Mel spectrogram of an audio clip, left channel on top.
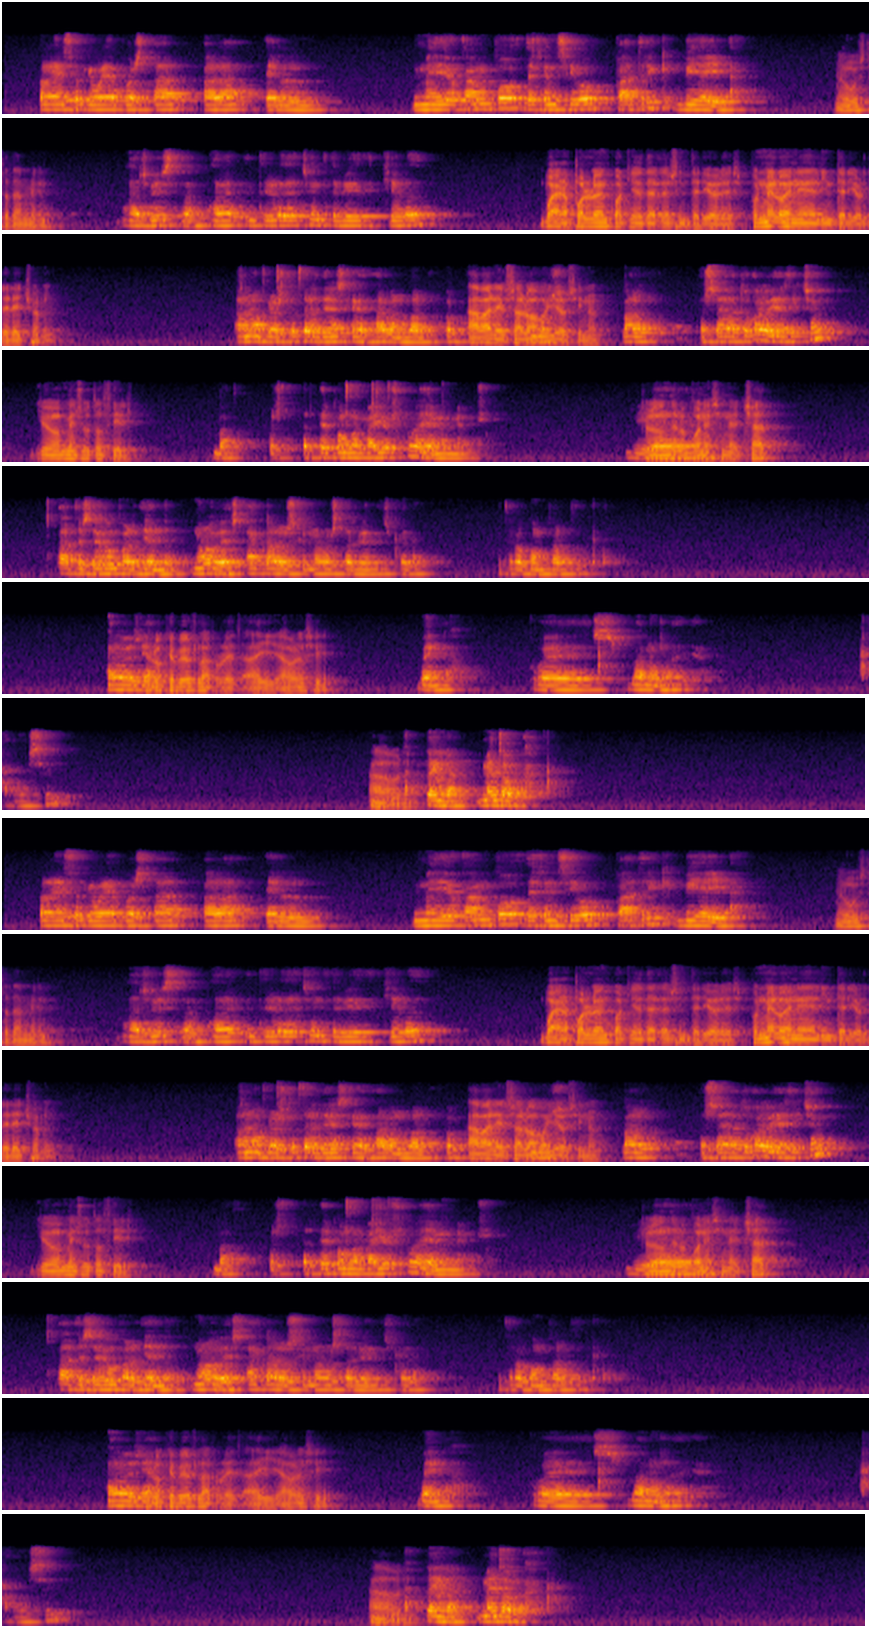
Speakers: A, on the left; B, on the left.
A: Para eso que voy a apostar para el Mediocampo defensivo, Patrick Vieira.
B: me gusta también.
A: ¿Has visto? A ver, interior derecho, interior izquierdo.
B: Bueno, ponlo en cualquier de los interiores. Pónmelo en el interior derecho a mí.
A: Ah, no, pero esto te lo tienes que. Ah, bueno, vale. lo
B: Ah, vale, o sea, lo
A: ponemos.
B: hago yo si no.
A: Vale. O sea, ¿tú cuál habías dicho?
B: Yo Mesut Özil.
A: Va. Pues te pongo en mayúscula y en menos. Bien.
B: ¿Pero dónde lo pones? ¿En el chat?
A: Ah, te estoy compartiendo. ¿No lo ves? Ah, claro, es que no lo estás viendo. Espera, que te lo comparto. ¿Ahora ves ya?
B: Yo lo que veo es la ruleta. Ahí, ahora sí.
A: Venga, pues vamos a ello. Así.
B: Ahora.
A: Venga, me toca.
